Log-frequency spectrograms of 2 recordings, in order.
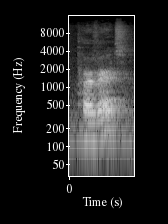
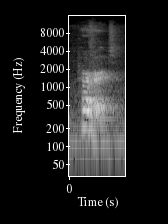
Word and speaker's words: pervert: The accent is here for the noun, okay?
